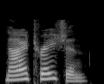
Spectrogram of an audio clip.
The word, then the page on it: nitration: British English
